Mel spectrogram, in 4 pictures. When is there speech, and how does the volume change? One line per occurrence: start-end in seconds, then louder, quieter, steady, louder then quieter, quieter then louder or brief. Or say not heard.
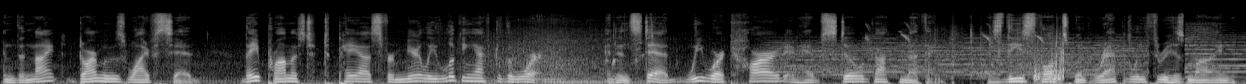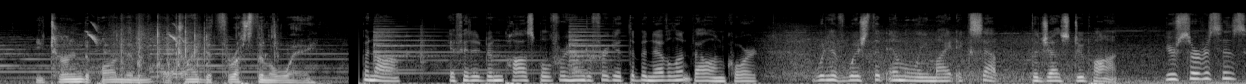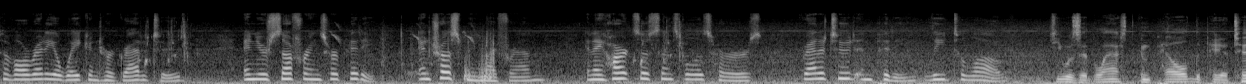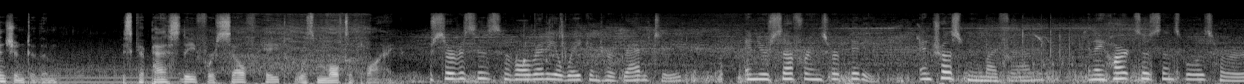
0.0-49.7 steady.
